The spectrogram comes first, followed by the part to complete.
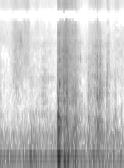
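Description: A single short thump with a brief rustling tail about a second in, from cardboard boxes being lifted and set down.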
